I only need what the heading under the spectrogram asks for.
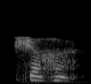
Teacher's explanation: یہ ہا ساکن ہے، اس کے بعد را بھی ساکن ہو جاتی ہے نا وقف کی وجہ سے، تو شہر نہیں کہیں گے، ہا ساکن ہے، شہر.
